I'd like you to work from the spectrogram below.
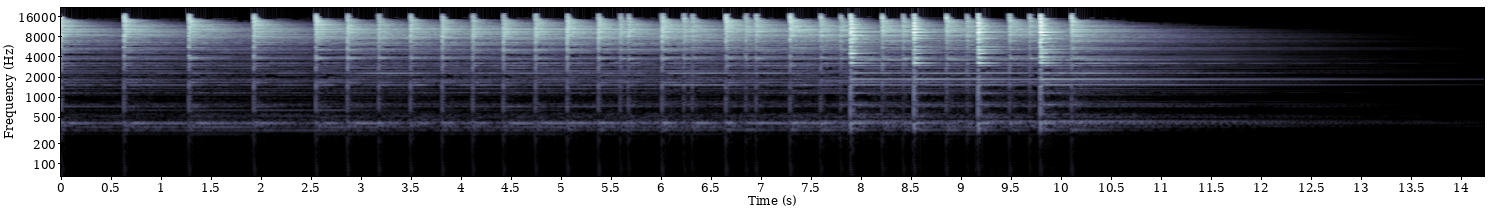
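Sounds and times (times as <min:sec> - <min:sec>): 
brass 20 ride cymbal pattern: 0:00.0 - 0:11.0.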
